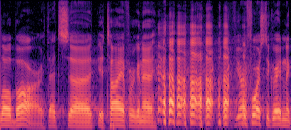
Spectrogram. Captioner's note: laughing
